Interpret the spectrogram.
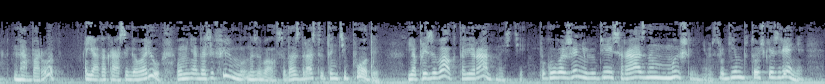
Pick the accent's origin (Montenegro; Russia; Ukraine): Russia; Теперь неловко даже сказать, я из России.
